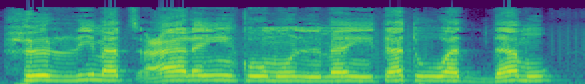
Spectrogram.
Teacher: حر بتشديد الراء وترقيقها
